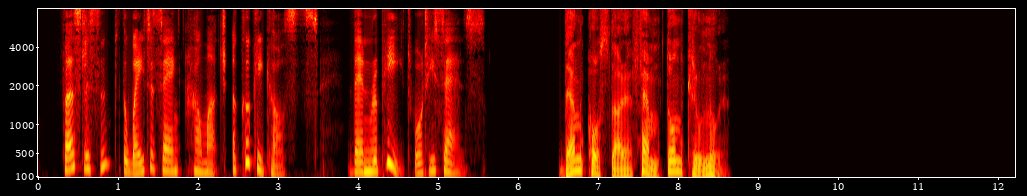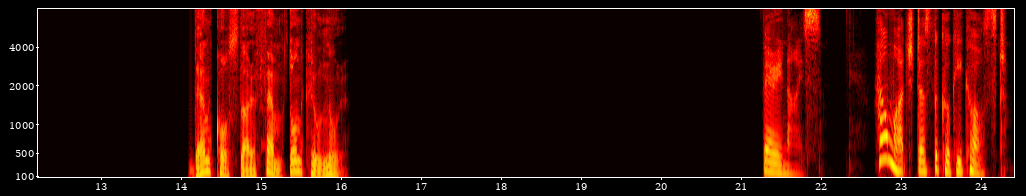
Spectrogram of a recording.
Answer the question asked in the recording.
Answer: He said that it costs 15 kronor.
